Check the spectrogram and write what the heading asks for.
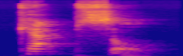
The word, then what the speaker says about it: capsule: Igual tenemos una P, una consonante sorda y por eso la S que le sigue viene siendo sorda. Capsule.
